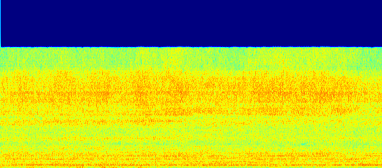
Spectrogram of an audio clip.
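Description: A hair dryer blows steadily at close range during a smoothing brush blow-dry, a constant loud airy whoosh with no voice over it.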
